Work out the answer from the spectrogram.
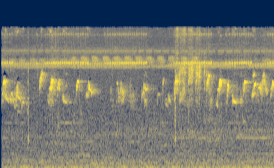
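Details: White-cheeked red-whiskered bulbul being trapped, fighting with a spread display: short warbled, whistled phrases repeated in quick succession, roughly twice a second, over a steady high-pitched insect drone.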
